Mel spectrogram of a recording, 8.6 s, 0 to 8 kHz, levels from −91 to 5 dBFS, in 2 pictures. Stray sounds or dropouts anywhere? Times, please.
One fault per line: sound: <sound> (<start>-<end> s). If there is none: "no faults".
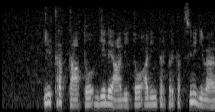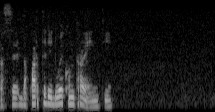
no faults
